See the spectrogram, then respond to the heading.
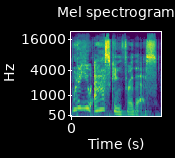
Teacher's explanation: In fast speech, what are you often gets compressed. It can sound like what'ya. · The T in what becomes a flap T, which sounds like a soft D, and are you reduces to aya.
